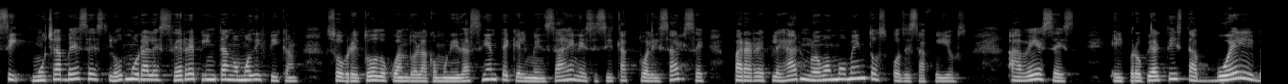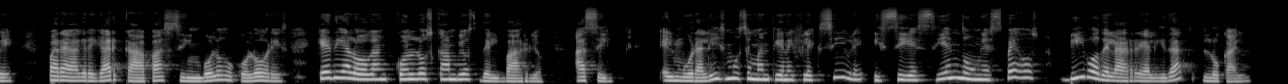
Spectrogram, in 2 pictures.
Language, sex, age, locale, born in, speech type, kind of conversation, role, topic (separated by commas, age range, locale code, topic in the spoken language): Spanish, female, 45-49, es-US, Puerto Rico, read, expert-assistant, expert, ¿Qué es más impactante para el espectador: una pintura realista o una obra abstracta?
